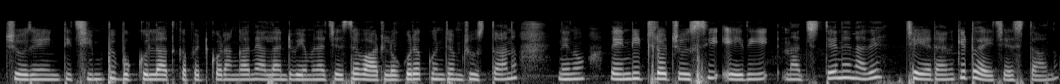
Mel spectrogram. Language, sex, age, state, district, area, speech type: Telugu, female, 18-30, Telangana, Yadadri Bhuvanagiri, urban, spontaneous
